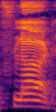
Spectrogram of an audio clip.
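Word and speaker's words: flood: इसके बाद एफ L double D फ्लड में, ठीक है, फ्लड डबल ओ है और उच्चारण क्या हुआ है अ के रूप में, फ्लड है ना, फ्लड बोलते हैं।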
